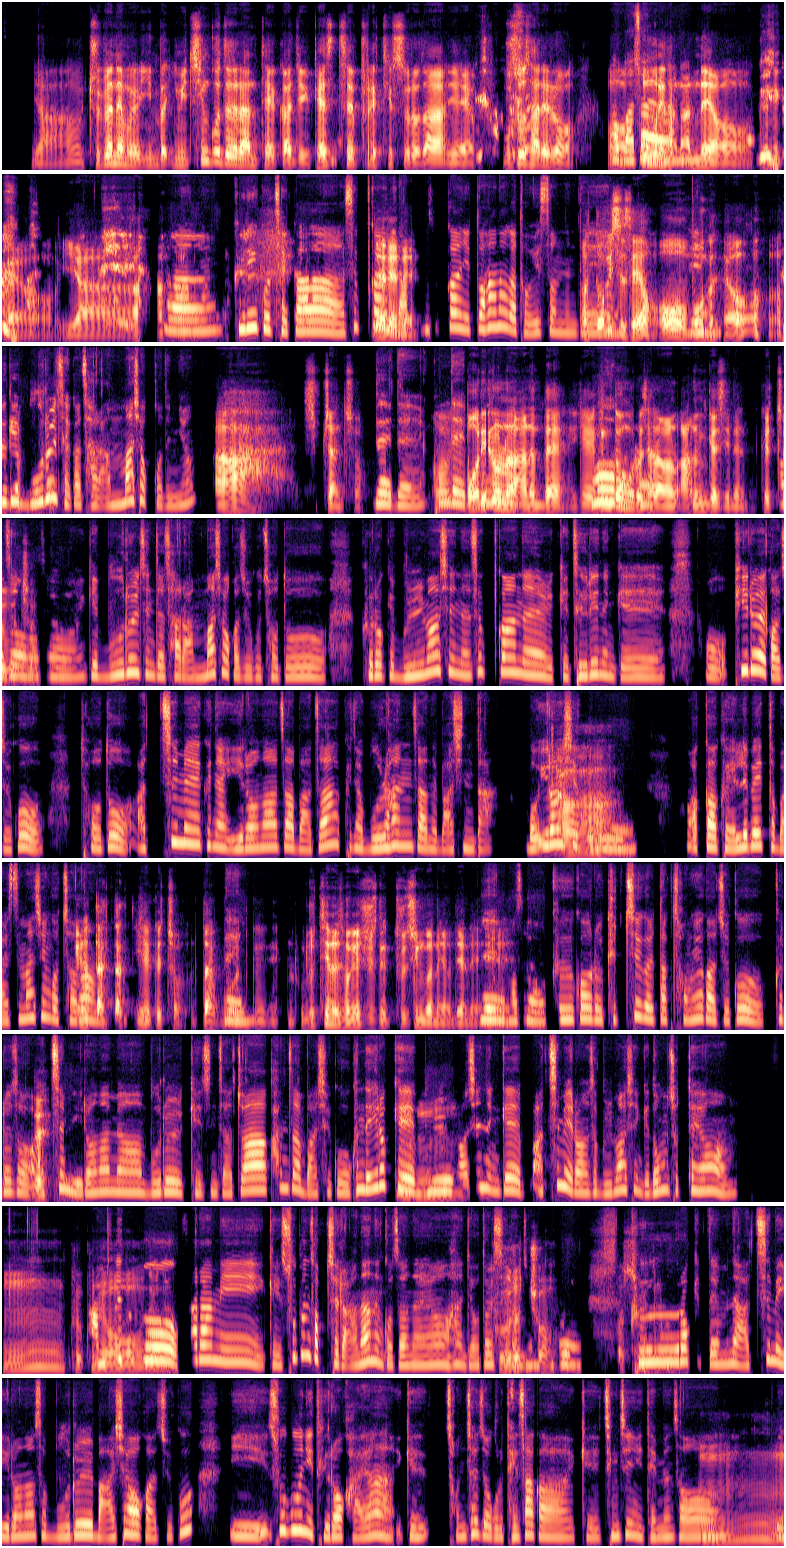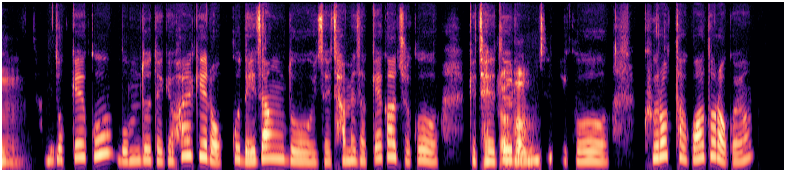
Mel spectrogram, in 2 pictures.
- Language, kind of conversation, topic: Korean, podcast, 나쁜 습관을 끊고 새 습관을 만드는 데 어떤 방법이 가장 효과적이었나요?
- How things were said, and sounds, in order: unintelligible speech; in English: "베스트 프랙티스로"; laugh; other background noise; laugh; laugh; laughing while speaking: "뭔가요?"; laugh; tapping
